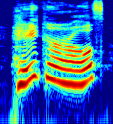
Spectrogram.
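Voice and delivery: high, cheerful greeting. A narrator's reading. Vampire greeting the girls she is chasing, cheerful. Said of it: "Lyra said cheerfully".

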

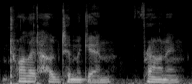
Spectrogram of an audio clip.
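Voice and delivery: usual speaking voice

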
